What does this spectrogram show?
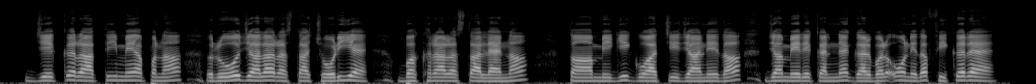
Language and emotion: Dogri, fearful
